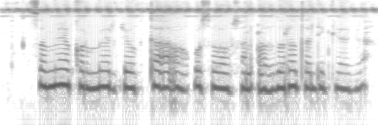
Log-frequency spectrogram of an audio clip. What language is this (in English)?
Somali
